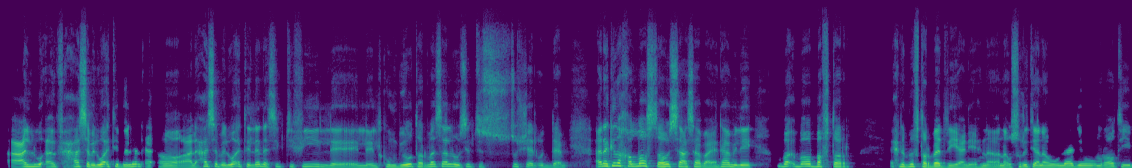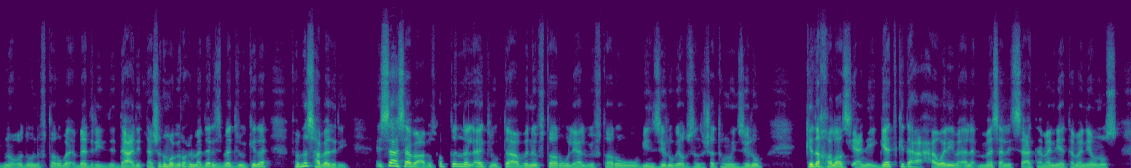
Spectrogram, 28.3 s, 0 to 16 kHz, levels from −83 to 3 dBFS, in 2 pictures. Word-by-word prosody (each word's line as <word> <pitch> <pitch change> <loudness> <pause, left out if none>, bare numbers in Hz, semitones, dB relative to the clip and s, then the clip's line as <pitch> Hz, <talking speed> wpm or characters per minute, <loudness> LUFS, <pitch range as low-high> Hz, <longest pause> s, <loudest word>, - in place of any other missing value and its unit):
على 155 +4 +4
الو 185 +1 +2 0.2
ف 170 - -12
حسب 190 -2 +1
الوقت 190 +3 +3
بالليل 180 +3 +1 0.2
آه. 155 -4 -3
على 140 +1 -2
حسب 205 -4 -1
الوقت 185 +1 0
اللي 170 +3 0
أنا 190 -1 +1
سِبت 180 0 -9
فيه 190 +3 -5
ال 155 -4 -5
ال 135 0 -4
الكمبيوتر 165 +6 0
مثلًا 200 +2 0
وسِبت 180 0 -3
السوشيال 165 +2 -7
قدّامي. 140 -3 -7 0.4
أنا 205 +3 +5
كده 260 +3 +4
خلّصت 235 -1 +2
أهو 180 +2 +7
الساعة 195 -2 +3
07:00 170 -3 0
يعني 145 +6 -3
أعمل 170 -3 +1
إيه؟ 160 0 +1 0.3
ب 205 0 -2
ب 210 0 0
بافطر، 180 -3 +1 0.5
إحنا 185 - 0
بنفطر 185 -2 +1
بدري. 145 -5 +3
يعني 125 0 -2
إحنا 130 +1 -5
أنا 140 -2 -2
أسرتي 165 +4 0
أنا 150 -1 +1
وولادي 150 +3 0
ومراتي 145 +3 -2
بنقعدوا 145 0 -4
ونفطروا 145 +3 -4
ب 145 0 -3
بدري 130 -5 -1
ده 120 +3 -7
ده 125 - +3
عادتنا 140 +1 +1
عشان 165 +6 -1
هم 175 -1 +5
بيروحوا 170 +2 0
المدارس 165 0 0
بدري 160 +1 -1
وكده 180 +6 +1 0.3
فبنصحى 195 -1 +3
بدري. 145 -4 0 0.3
الساعة 240 +5 +6
07:00 170 -9 +4
بتحُط 175 +5 -4
لنا 200 -3 +4
الأكل 175 0 +1
وبتاع 155 +2 +1
بنفطر 155 +2 0
والعيال 145 0 -1
بيفطروا 145 +3 -3
وبينزلوا 140 +1 -2
وبياخدوا 140 -1 -2
ساندويتشاتهم 140 +2 -5
وينزلوا، 150 +5 -1 0.6
كده 195 +1 +9
خلاص 165 -8 +2
يعني 130 0 -1
جات 175 +7 +3
كده 185 -2 -1
ع 150 - -1
حوالي 150 +1 +2
م - - -3
لأ 150 0 -2
مثلًا 150 -1 -1
الساعة 140 +2 0
08:00 140 -1 -2
08:30 130 -1 -3
155 Hz, 180 wpm, -23 LUFS, 140-180 Hz, 0.6 s, كده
